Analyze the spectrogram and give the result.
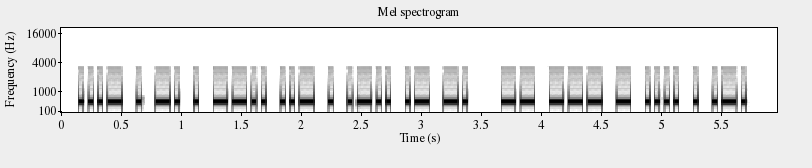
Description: Morse code, heard as a keyed tone, about 30 wpm, 550 Hz. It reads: VENEZUELAN MOTHER
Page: news headlines in morse code at 30 wpm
